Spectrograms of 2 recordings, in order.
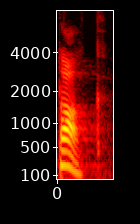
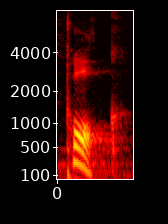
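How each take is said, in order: First: The vowel is said with unrounded lips. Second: The vowel is said with rounded lips. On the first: The speaker calls it wrong. "It's not" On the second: The speaker calls it right. "it is"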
